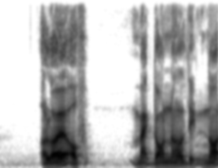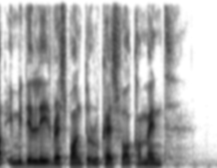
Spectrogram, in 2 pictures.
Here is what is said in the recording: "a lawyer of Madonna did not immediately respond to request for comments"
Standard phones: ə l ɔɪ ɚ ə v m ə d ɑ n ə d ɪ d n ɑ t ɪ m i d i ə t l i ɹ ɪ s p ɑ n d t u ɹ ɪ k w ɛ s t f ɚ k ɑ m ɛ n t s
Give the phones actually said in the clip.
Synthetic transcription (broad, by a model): ə l ɔɪ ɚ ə f m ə d ɑ n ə d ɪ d n ɑ t ɪ m i d i ə t l i ɹ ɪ s p ɑ n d t u ɹ ɪ k w ɛ s t f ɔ k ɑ m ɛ n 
